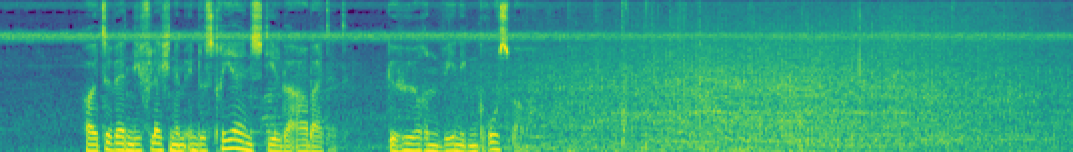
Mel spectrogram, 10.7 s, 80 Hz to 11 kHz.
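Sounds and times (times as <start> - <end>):
speech: 0.8 - 5.6
car engine and road rumble pulling into a farmyard driveway in Soria: 4.5 - 10.7.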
